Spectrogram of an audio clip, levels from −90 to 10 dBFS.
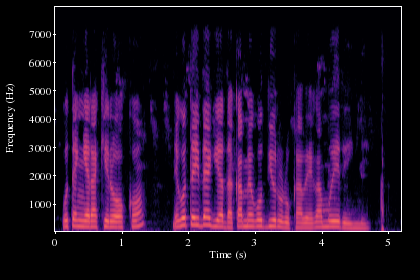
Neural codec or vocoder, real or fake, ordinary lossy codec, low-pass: none; real; none; 7.2 kHz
